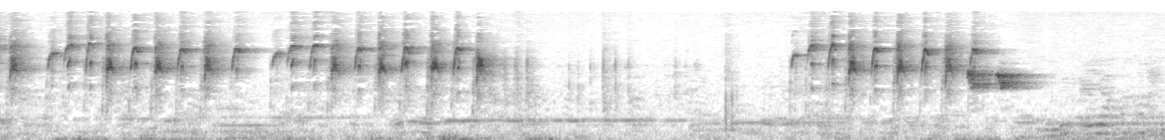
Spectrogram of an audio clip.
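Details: Long-tailed shrike singing as a lure for other shrikes: rapid harsh chattering notes, about three per second, in two long runs and a third run after a pause, ending in a lower slurred note.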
